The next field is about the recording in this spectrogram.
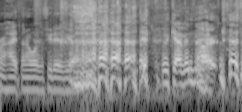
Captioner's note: laughs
